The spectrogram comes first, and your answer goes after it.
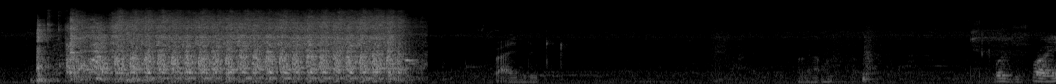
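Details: Holden Ecotec 3.8L V6 N/A burnout-car build, first start-up after final assembly: four seconds of steady, even cranking at roughly four turns a second, then stops without catching; cranks but won't fire. Brake cleaner sprayed in next.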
